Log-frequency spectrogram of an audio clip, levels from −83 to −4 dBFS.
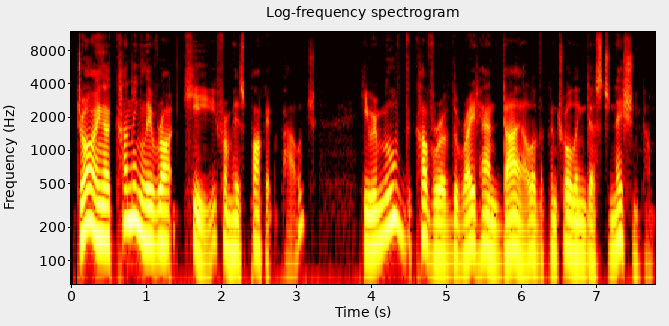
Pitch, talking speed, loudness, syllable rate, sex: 130 Hz, 170 wpm, -19 LUFS, 5.1 syllables/s, male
